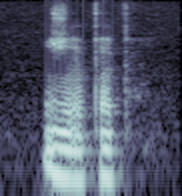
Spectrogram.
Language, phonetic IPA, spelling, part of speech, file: Polish, [ˈʒɛpak], rzepak, noun, LL-Q809 (pol)-rzepak.wav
